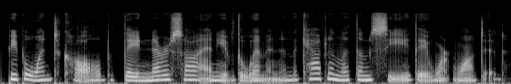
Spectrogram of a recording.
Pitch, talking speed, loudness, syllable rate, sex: 205 Hz, 245 wpm, -18 LUFS, 5.7 syllables/s, female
